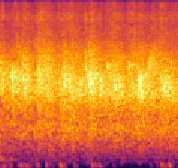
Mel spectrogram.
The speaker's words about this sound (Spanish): ¿Cuánto un aplauso fuerte al Señor?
